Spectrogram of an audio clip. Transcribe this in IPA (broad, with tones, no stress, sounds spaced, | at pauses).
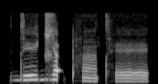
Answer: d e˦ ɪ̯ d͡ʑ ä˦ ʔ pʰ ã˨ tʰ ɛ˨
